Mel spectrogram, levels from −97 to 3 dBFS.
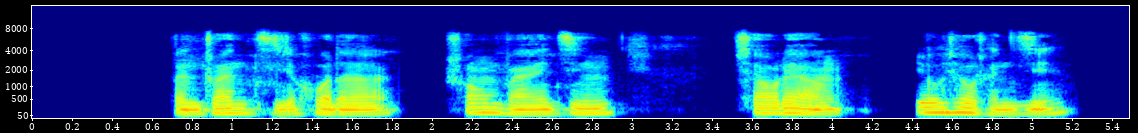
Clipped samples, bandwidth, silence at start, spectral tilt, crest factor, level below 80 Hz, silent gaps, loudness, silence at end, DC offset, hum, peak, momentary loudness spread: under 0.1%; 7.6 kHz; 0.7 s; -6 dB/octave; 16 dB; -58 dBFS; 1.90-2.07 s, 3.43-3.50 s, 4.26-4.42 s; -31 LUFS; 0.3 s; under 0.1%; none; -16 dBFS; 8 LU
